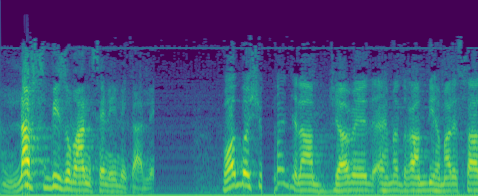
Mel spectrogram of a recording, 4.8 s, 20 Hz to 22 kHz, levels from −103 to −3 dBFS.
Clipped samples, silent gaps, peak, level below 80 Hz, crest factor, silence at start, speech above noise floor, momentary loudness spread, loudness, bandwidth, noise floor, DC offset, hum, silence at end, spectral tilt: under 0.1%; none; 0 dBFS; -48 dBFS; 20 dB; 0 s; 30 dB; 14 LU; -19 LUFS; 10 kHz; -48 dBFS; 4%; none; 0 s; -6 dB/octave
